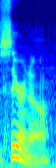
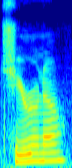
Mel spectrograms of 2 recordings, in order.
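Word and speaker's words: Cirno: Showdown between Ramelia and Cyrano. Or Chirno. Apparently it's pronounced Chiruno. It's supposed to be like chilled.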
